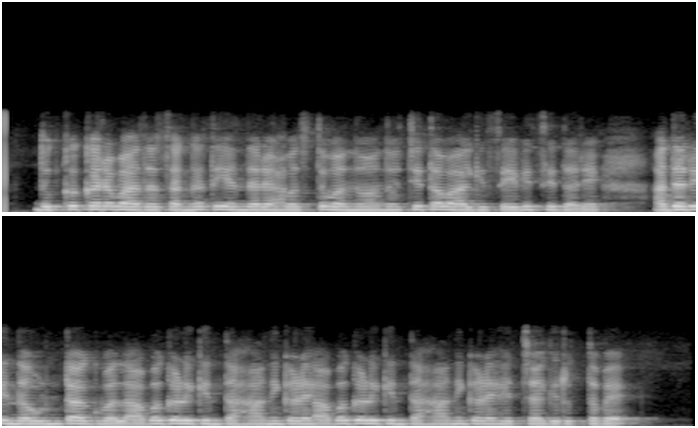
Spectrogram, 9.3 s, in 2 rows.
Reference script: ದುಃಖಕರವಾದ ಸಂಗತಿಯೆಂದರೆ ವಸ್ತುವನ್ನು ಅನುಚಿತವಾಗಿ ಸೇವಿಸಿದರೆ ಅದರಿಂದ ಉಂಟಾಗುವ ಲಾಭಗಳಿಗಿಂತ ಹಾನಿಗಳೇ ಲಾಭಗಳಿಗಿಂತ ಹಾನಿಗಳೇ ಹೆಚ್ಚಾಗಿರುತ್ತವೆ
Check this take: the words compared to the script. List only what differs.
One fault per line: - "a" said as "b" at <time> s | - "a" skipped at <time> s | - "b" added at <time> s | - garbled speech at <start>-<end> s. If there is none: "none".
none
